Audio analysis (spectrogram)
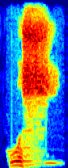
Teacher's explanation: huruf shad itu dia ada di ujung lidah. Posisinya antara gigi seri atas dan gigi seri bawah gitu ya. Nah, tapi lebih dekat ke bawah. Dan shad ini punya sifat saofir, Ibu-ibu, ya.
